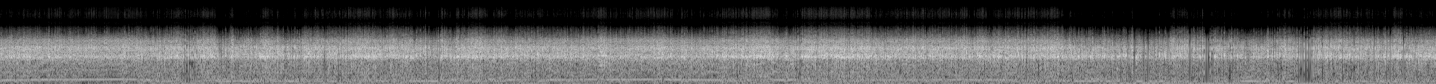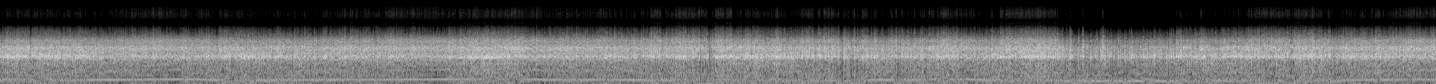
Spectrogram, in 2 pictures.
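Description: Citroën Saxo VTS rally car's 1.6-litre four-cylinder engine at full throttle, heard loud from inside the cabin: the revs climb and fall again and again through gear changes and lifts between bends, over constant road and cabin noise.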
